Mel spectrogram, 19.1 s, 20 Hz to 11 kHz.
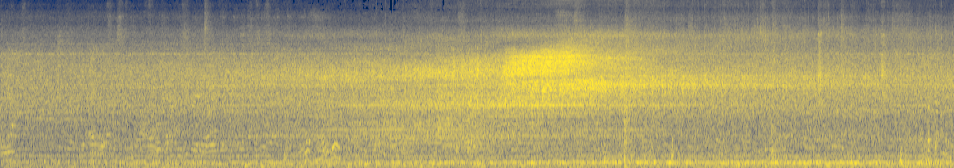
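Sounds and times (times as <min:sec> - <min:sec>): model train rolling on track: 0:00.0 - 0:19.0
low steady hum: 0:01.8 - 0:19.0.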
